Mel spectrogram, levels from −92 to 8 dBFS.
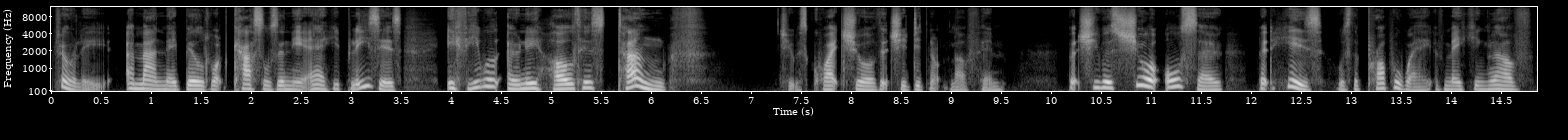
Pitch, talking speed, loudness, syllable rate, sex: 175 Hz, 175 wpm, -21 LUFS, 4.6 syllables/s, female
